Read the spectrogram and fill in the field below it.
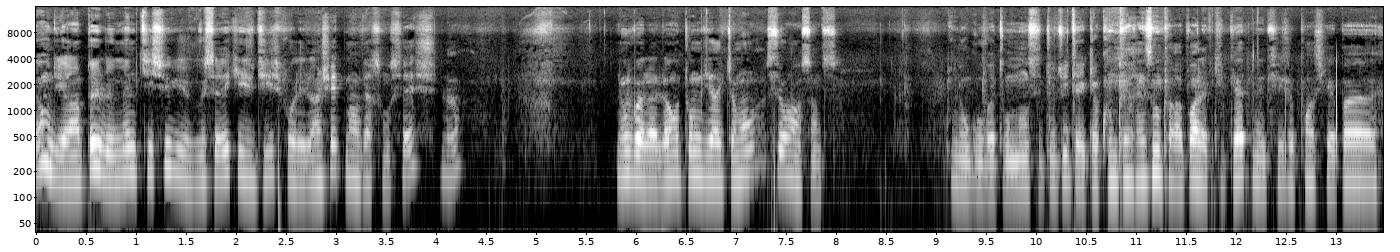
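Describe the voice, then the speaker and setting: A man's voice: a little high, moderate pace, warm tone. A young man from France chatting casually through an unboxing vlog, rambling with many fillers and restarts. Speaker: tech unboxing vlogger.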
